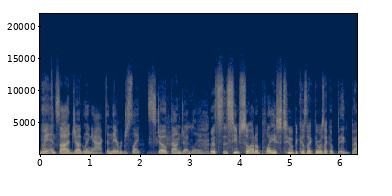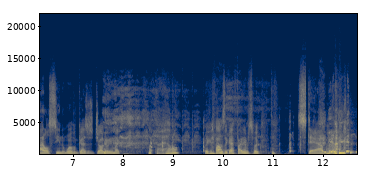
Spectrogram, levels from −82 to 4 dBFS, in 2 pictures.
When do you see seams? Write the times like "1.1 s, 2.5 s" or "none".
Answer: 2.2 s, 3.1 s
